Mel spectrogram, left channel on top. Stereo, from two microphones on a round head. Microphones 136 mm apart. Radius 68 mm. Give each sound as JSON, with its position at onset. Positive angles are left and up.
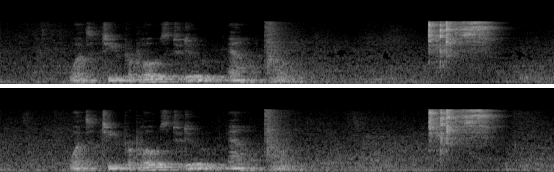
{"t": 0.7, "sound": "a man speaking", "side_deg": -45, "distance_m": 0.8}
{"t": 2.6, "sound": "a gunshot", "side_deg": -25, "distance_m": 0.5}
{"t": 4.3, "sound": "tape being pulled", "side_deg": 65, "distance_m": 1.6}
